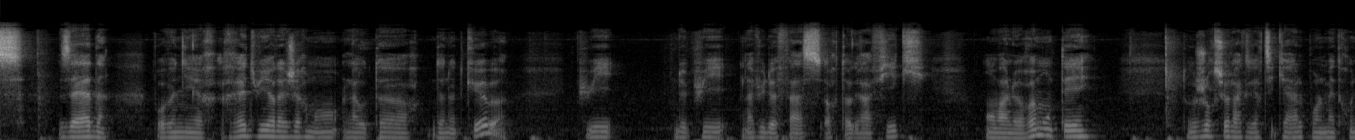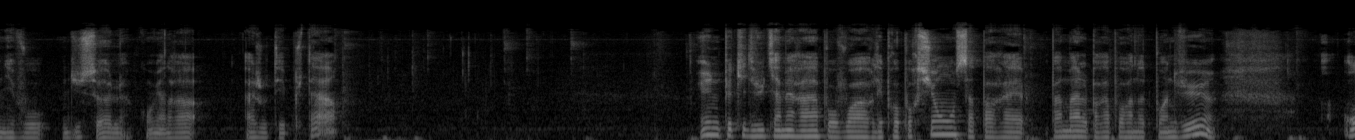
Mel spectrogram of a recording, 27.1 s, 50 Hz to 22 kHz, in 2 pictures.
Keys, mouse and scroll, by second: 3.7 Tab, 5.3 Tab, 7.1 KP_1, 7.8 KP_5, 8.4-8.8 scroll up 4, 9.1 alt+shift+click, 11.3 g, 17.3 Tab, 17.8 alt+click, 18.8 alt+click, 19.6-20.3 scroll down 1, 20.4 KP_0, 23.7 KP_7, 24.9 alt+shift+click, 26.0 scroll up 2, 26.4 Tab.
